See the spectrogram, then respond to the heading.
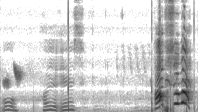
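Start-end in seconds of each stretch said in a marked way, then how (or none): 3.1-3.8 sneezing. Real, not acted. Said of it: "arkadaşlar hapşırıyor".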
